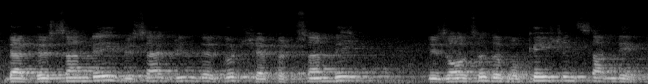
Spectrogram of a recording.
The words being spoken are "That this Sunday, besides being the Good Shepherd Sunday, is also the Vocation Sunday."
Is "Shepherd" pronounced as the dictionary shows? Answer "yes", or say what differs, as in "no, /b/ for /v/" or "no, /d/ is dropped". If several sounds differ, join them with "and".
yes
